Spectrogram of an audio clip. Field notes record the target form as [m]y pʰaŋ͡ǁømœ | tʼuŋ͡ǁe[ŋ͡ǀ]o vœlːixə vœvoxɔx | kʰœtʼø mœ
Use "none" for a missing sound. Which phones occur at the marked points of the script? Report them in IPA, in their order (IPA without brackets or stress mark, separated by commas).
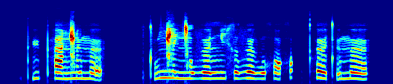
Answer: pʼ, ŋ͡ǀ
